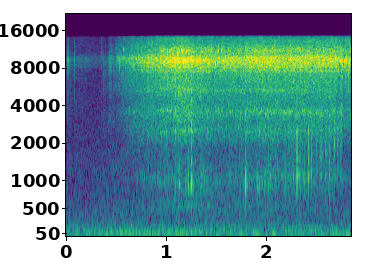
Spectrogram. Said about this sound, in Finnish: niin vettä lipsuttelee kädellään, niin sillä saadaan luotua tommosia äänimaisemia.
